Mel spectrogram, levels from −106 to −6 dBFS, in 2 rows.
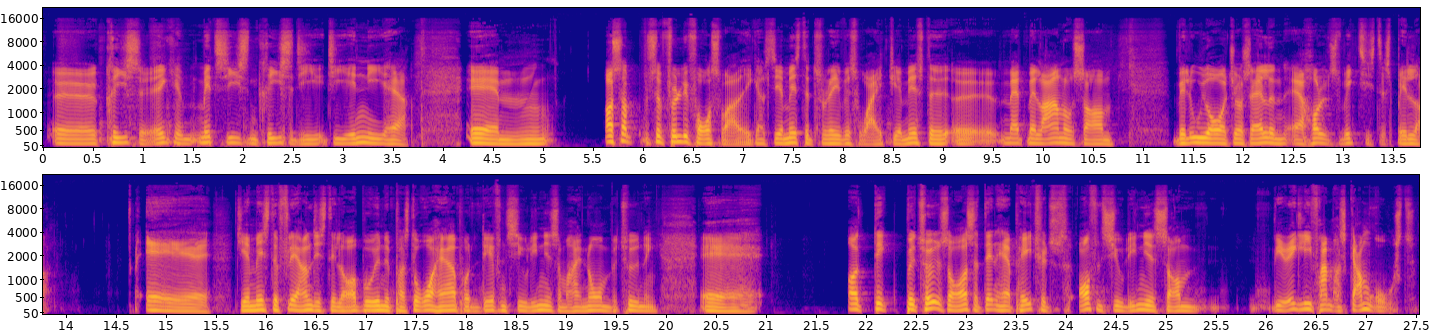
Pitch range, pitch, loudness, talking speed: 110-135 Hz, 125 Hz, -27 LUFS, 170 wpm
